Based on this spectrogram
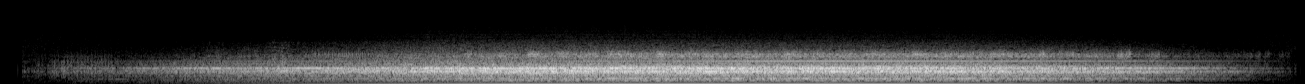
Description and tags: deep effect 1
I recorded more than 10 sounds while cooking food. I used one recording from inside a train and finally I recorded sounds on a bridge while cars were driving by. With these sounds, software and ways I have discovered studying at Sonic College Denmark, I created these 3 sounds. I am studying to become a sound designer and if you like sounds like this I have very many in my soundbanks. 100 % made by me.
alien, atmosphere, out, space, strange, sweep, this, underground, world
